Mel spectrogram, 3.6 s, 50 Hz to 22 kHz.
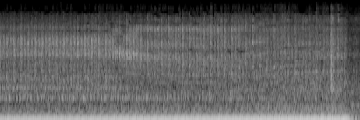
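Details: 1997 Dodge Ram 2500 4x4, 5.9 12-valve Cummins diesel, just restarted after sitting a year: even clatter at steady idle running on its own, then a clean shutdown; normal healthy idle.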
